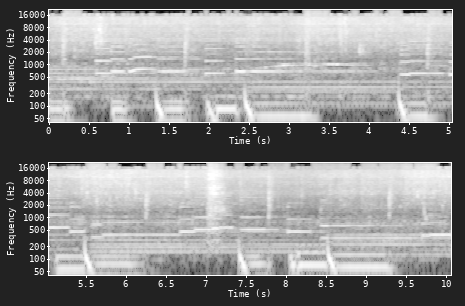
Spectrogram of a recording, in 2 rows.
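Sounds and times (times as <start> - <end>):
deep booming bass beat: 0.0 - 3.4, 4.4 - 6.4, 7.4 - 9.4
hissy wash and light ticks: 0.1 - 10.0.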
